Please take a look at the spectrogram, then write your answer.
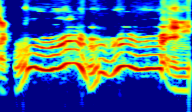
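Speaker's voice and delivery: imitating a fifties space film effect; mock fifties sci-fi sound effect. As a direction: wail it out like an old space movie gadget. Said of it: "like, sound effects".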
